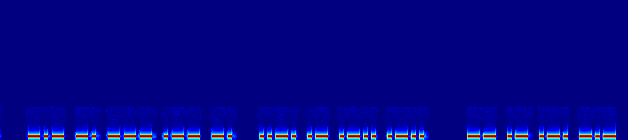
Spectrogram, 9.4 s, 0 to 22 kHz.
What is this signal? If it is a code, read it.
Morse code, heard as a keyed tone, about 20 wpm, 650 Hz. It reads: KNOWN FALL MARK
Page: Engelske ord 20 wpm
